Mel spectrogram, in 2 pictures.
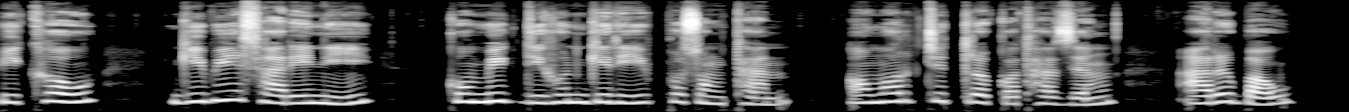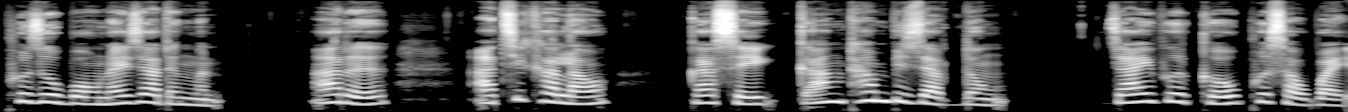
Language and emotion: Bodo, neutral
